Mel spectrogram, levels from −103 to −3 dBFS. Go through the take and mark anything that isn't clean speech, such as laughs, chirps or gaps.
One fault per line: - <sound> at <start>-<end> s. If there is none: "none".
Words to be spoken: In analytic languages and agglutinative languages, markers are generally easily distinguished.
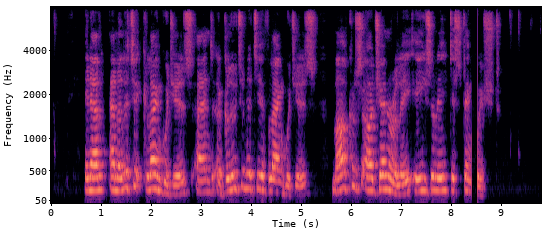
- dropout at 8.4-8.5 s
